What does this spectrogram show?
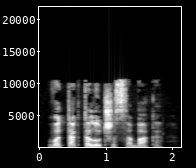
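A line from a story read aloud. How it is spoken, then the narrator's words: Grumbling. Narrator (Russian): пробурчал сержант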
